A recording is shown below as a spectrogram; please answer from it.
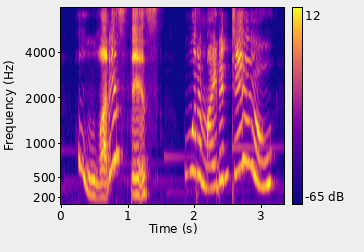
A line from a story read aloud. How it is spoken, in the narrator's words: she cried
